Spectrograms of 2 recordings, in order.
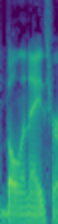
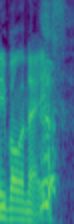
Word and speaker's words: bolognese: To spaghetti bolognese. And they pronounced it spaghetti bolognese. You don't. What do you do? – Spaghetti bolognese. – You pronounce the G.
